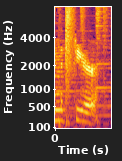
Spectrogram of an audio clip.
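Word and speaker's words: Mystère: Ooh, we stayed at the Aria and saw Mystery. Is that how you say it? – Mystere.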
